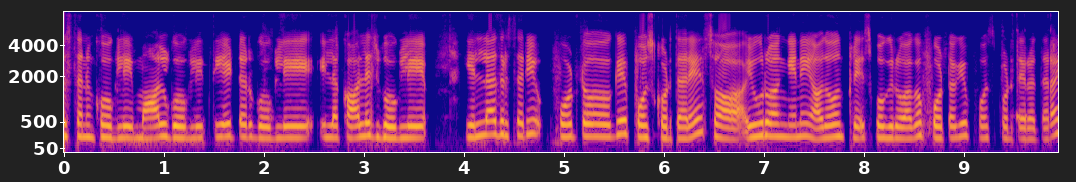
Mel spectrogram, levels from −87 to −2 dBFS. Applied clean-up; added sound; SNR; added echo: none; none; none; none.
